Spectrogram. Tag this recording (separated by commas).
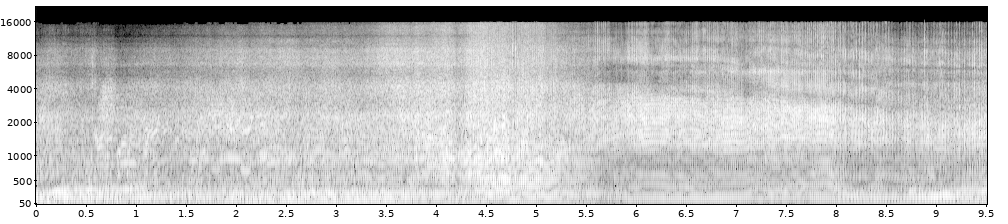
Speech, Vehicle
